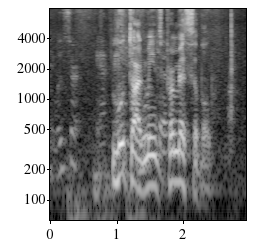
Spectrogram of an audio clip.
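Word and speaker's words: מותר: He didn't say mutter, he said mutter. Oh, mutar. Oh, One that's second. a different one. There's one, permissible is spelled mem, vav, tov, resh, and musar, admonishment, Right. okay, it's spelled with a samach.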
